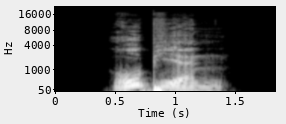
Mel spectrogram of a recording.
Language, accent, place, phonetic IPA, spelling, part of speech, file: German, Germany, Berlin, [ˈʁuːpi̯ən], Rupien, noun, De-Rupien.ogg
- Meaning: plural of Rupie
